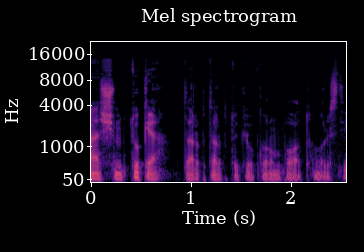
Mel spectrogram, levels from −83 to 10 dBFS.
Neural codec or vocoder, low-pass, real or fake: vocoder, 44.1 kHz, 128 mel bands every 256 samples, BigVGAN v2; 14.4 kHz; fake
